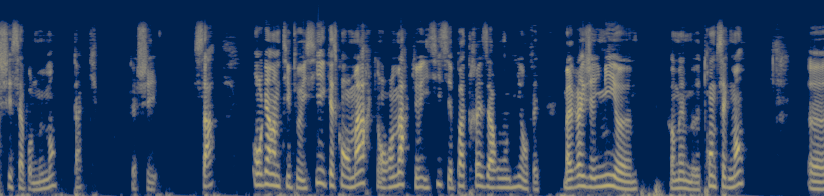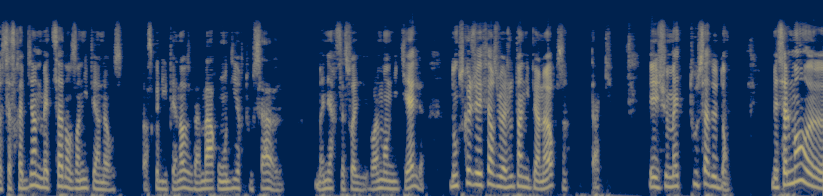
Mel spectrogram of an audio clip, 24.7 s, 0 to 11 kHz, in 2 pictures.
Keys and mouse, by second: 0.8 click, 2.9 click, 5.7 click, 15.0 click, 19.4 click, 21.0 click.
